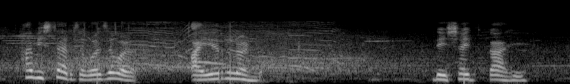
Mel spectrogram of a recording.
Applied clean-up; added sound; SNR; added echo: none; Crowd / Cheering; 11 dB; none.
